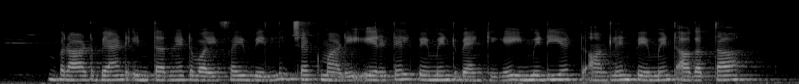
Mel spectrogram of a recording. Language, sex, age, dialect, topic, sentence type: Kannada, female, 25-30, Dharwad Kannada, banking, statement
